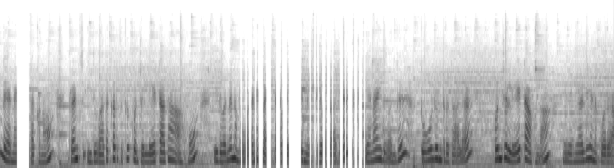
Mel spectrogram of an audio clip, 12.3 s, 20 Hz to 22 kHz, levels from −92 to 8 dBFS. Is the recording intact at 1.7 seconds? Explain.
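Yes, at 1.7 seconds the audio runs cleanly, with no dropout, click, distortion or other disturbance.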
